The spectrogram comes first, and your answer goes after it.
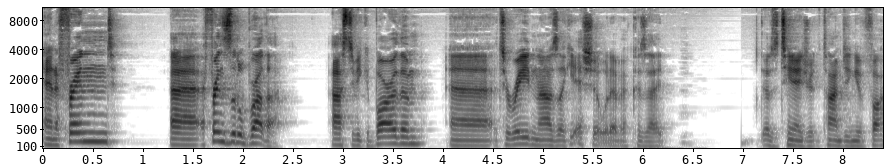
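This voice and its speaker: A man with an Australian accent talks at a very fast pace and medium pitch, with lively intonation and long, frequent pauses as music plays in the background. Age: 30s. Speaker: podcast co-host. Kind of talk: casual chat.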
